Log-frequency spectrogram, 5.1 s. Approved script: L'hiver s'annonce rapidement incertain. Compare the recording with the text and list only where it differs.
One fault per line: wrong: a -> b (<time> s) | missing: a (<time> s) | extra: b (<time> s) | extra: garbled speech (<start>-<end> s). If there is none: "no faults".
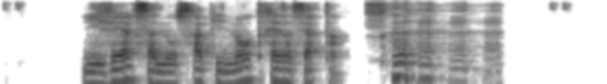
extra: très (2.1 s)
